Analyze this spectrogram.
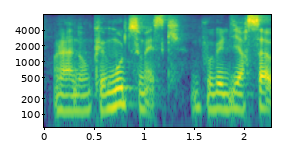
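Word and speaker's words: mulțumesc: une version roumaine c'est multsumesk multsumesk voilà avec le T comme comme pizza ou un TS voilà ça se prononce TS voilà donc multsumesk vous pouvez le dire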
